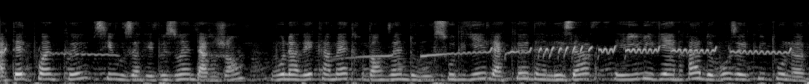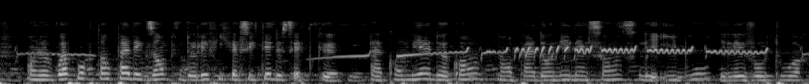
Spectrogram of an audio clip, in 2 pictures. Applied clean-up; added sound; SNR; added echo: none; Bird; 7 dB; reverberation time 2.9 s.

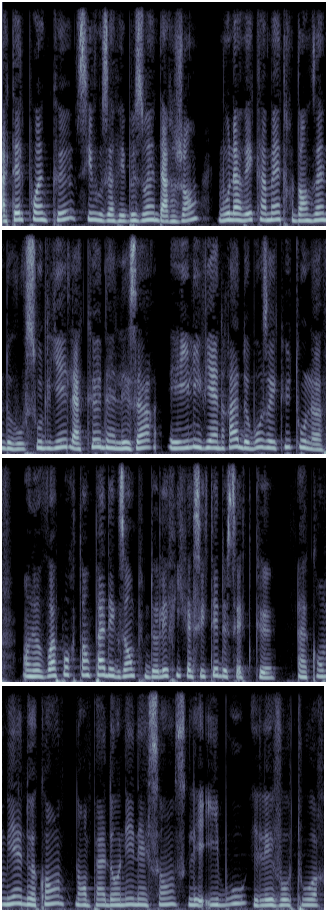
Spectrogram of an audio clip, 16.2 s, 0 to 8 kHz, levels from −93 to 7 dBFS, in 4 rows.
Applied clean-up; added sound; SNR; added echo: none; none; none; none.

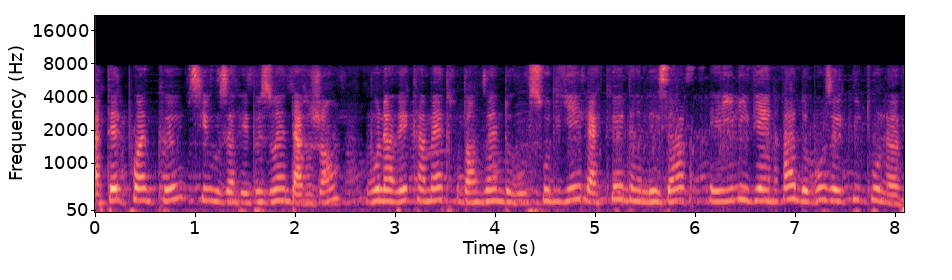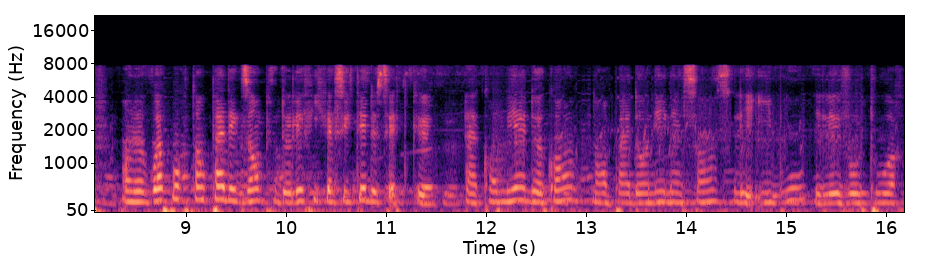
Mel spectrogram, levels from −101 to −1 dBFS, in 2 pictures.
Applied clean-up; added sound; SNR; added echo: neural separator model SepFormer DNS4.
